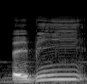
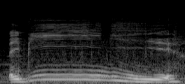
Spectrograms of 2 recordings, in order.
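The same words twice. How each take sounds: First: The word is said short and clipped. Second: The word is said long and drawn out. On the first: The speaker calls it wrong. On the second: The speaker calls it right. "Baby uzun olması lazım"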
